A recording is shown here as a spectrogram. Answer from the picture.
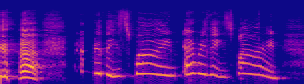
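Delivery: put-on very high, slow voice of a tiny old lady. Voicing what the news keeps telling people: little old lady voice. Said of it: "I make the news sound like a little old lady".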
